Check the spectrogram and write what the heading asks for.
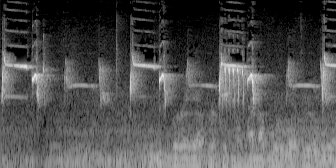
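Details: Bar-winged prinia, a kept bird from Pemalang, Central Java, recorded as a tutor for other songbirds: bursts of sharp high chirps and sliding whistled notes, with short pauses between phrases over a faint low hum.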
